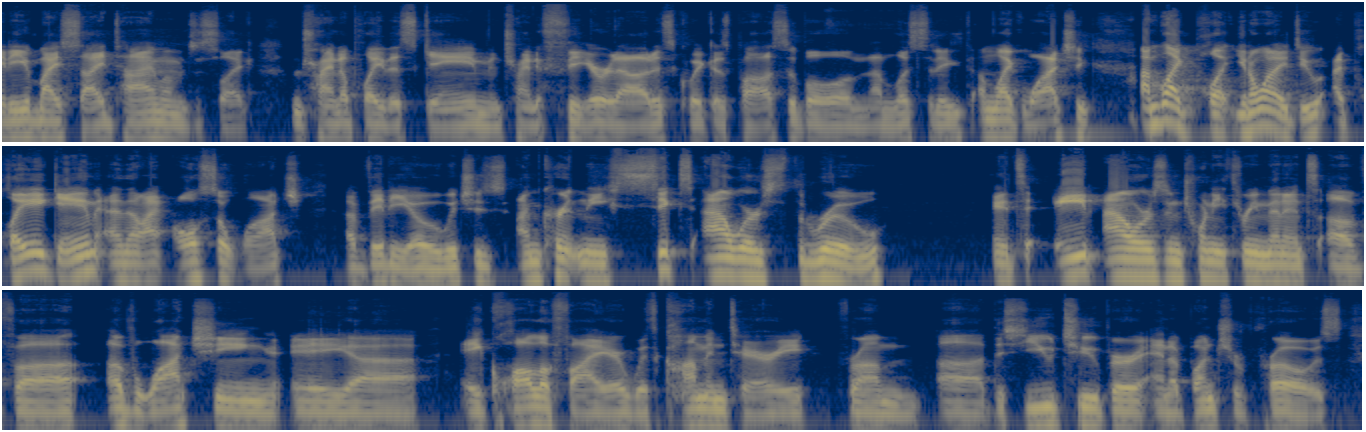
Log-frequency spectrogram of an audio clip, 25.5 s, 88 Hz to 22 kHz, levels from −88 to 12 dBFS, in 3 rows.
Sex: male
